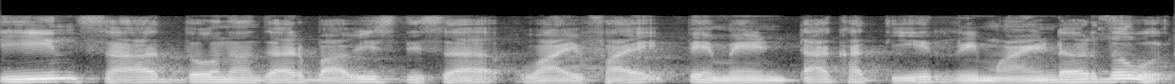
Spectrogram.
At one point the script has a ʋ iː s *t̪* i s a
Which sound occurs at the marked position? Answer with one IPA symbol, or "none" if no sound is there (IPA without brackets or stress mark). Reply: d̪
